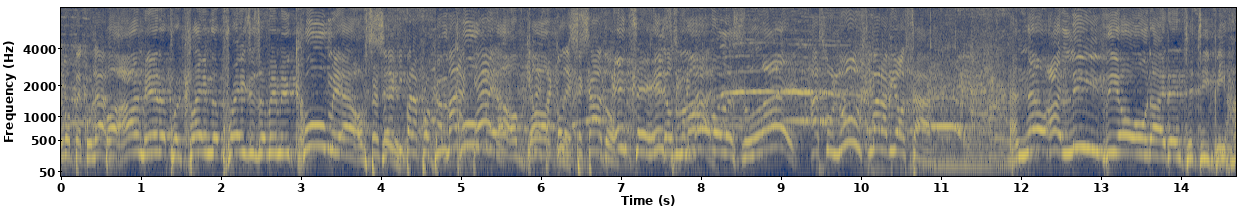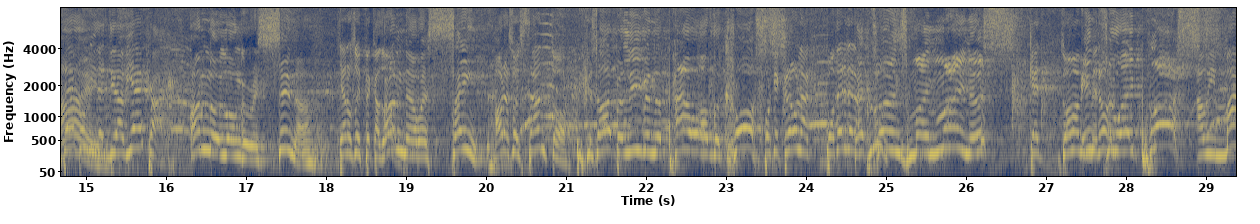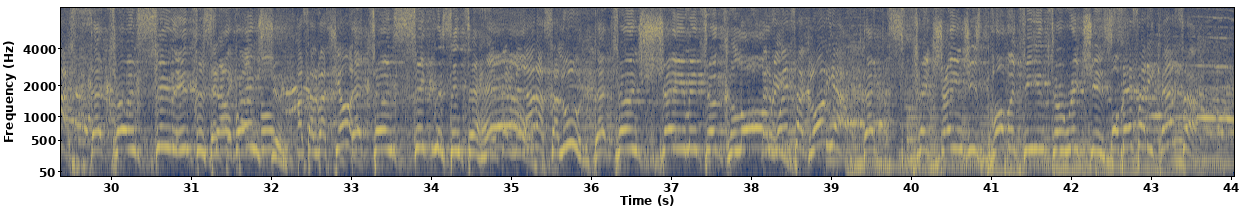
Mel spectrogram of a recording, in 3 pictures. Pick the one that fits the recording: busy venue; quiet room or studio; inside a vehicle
busy venue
